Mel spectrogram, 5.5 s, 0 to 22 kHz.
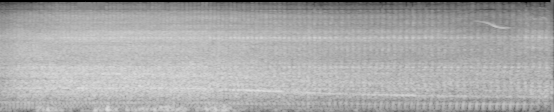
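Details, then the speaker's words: Scotts Murray 1542 mower with Kohler Command 15 engine after carburetor cleaning and linkage rod adjustment: steady single-cylinder thumping at the very lowest idle, about 220 beats a minute, no surging; carb still leaks fuel. "This is at the very lowest idle. Doesn't surge, runs great."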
